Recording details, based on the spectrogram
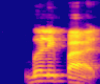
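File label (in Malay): "berlipat", Malay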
